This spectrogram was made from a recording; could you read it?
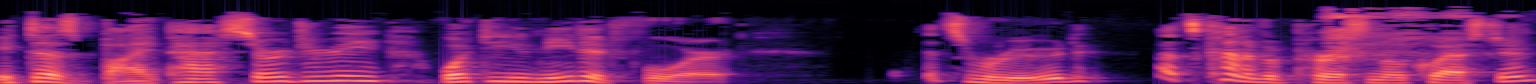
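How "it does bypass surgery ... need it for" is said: mock pointed, accusing, swooping high tone. Recapping a film scene, quoting Shaw questioning another character, retelling Shaw's accusatory tone. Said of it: "Shaw takes this accusatory tone with Vickers".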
